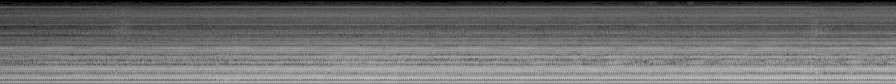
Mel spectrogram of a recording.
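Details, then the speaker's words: Traxxas XRT Ultimate RC truck rebuilt with hardened steel diff gears, MOD 1.5 gears, Max 5 ESC and Hobbywing 1100KV motor: steady high gear whine with a faint regular tick about four times a second; one gear tooth is chipped. "One of those one of those teeth definitely has a chip. I just didn't see it. I can hear it."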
